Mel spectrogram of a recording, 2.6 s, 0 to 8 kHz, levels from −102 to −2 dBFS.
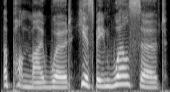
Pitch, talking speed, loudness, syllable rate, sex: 200 Hz, 190 wpm, -20 LUFS, 4.2 syllables/s, female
